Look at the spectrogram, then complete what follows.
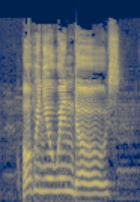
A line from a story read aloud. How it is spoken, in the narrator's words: cried all the neighbors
